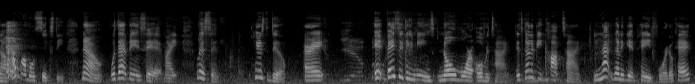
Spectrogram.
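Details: Adult woman speaking; ordinary speech.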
